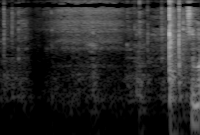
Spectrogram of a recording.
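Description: Faint handling sounds of the thermostat probe and its wires being pushed down into the immersion element's thermostat pocket inside the plastic control body, small rubs and clicks under a quiet room, before speech resumes near the end.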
